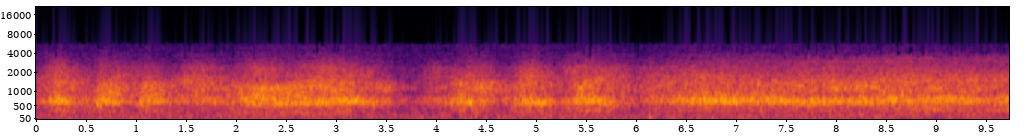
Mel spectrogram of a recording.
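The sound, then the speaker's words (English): A large Notre Dame football crowd cheers in unison during a time-out in the first period of the Army vs. Notre Dame game at Yankee Stadium, heard from across the field: a rhythmic rolling chant that swells and dips in waves, loud and sustained with many voices blending into a continuous roar. “Here's a Notre Dame cheer from across the field with time off.”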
